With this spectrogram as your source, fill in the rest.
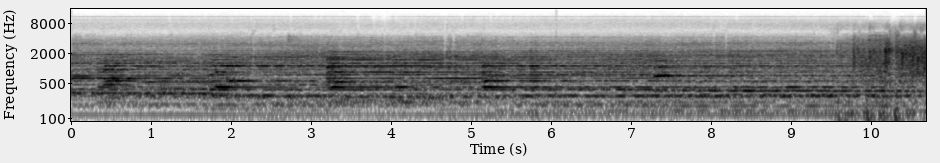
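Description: A group of young men and women sings together.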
